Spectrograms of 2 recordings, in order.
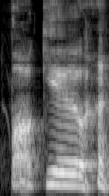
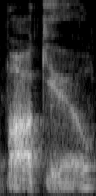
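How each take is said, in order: First: The phrase is yelled out loudly. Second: The phrase is held in and restrained. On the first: "screaming out" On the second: "a little bit more held in"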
